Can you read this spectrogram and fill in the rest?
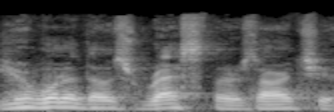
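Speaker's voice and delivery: ordinary delivery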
